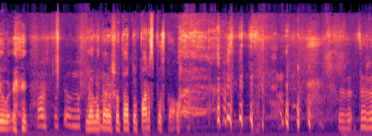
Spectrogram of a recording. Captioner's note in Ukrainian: сміх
